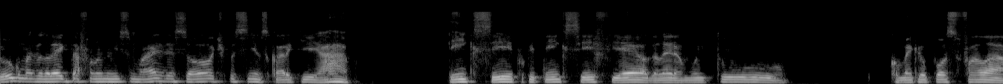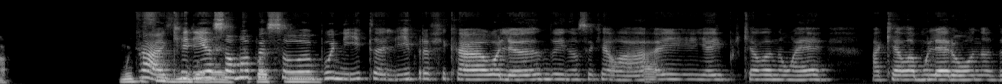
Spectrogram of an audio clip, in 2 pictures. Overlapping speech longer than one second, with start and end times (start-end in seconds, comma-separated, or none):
11.4-13.2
